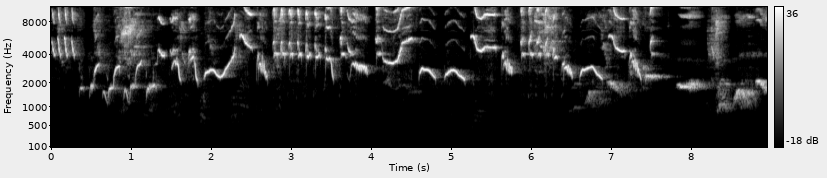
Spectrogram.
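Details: Captive White-rumped shama singing energetically at a bird farm: a rapid, varied stream of loud clear whistles, rising and falling slurs and fast chattering trills, with scarcely a pause.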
